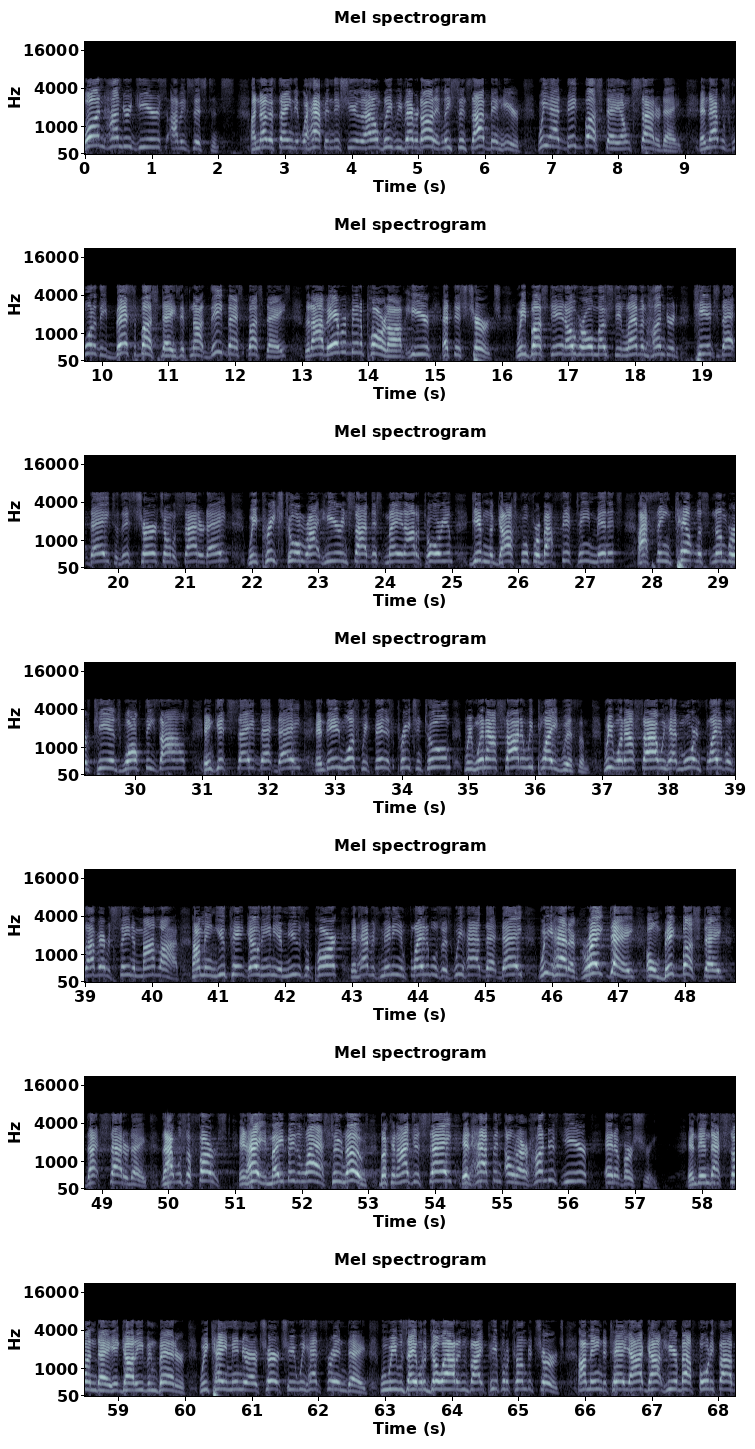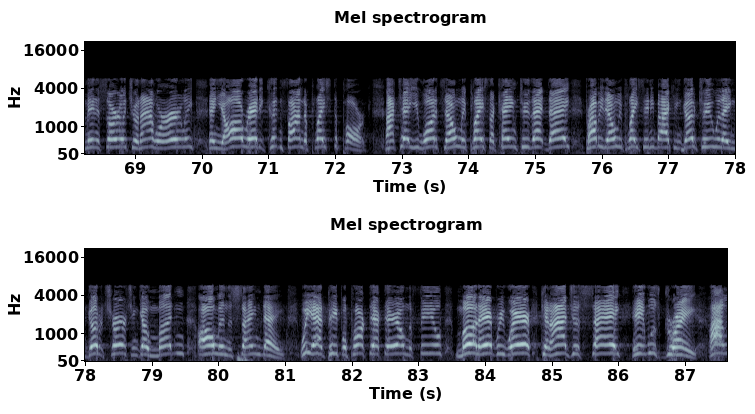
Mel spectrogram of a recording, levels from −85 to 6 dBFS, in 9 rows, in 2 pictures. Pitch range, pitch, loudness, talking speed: 260-295 Hz, 275 Hz, -24 LUFS, 205 wpm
